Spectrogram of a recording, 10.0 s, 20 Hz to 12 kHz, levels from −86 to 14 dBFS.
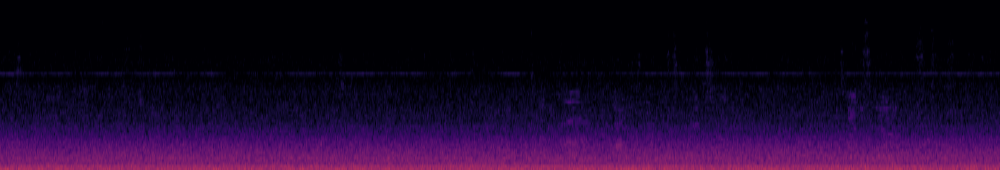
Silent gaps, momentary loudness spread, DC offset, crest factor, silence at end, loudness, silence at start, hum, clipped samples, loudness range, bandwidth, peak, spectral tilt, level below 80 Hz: none; 1 LU; under 0.1%; 12 dB; 0 s; -44 LUFS; 0 s; none; under 0.1%; 0 LU; 11 kHz; -30 dBFS; -7.5 dB/octave; -56 dBFS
